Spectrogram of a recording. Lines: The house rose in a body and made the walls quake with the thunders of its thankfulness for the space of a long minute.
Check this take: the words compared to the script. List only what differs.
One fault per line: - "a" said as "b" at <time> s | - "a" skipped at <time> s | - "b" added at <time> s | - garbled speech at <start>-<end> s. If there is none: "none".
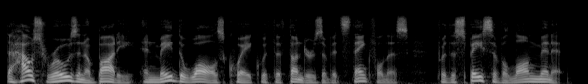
none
